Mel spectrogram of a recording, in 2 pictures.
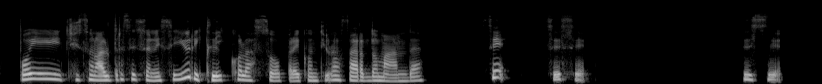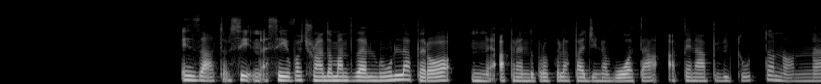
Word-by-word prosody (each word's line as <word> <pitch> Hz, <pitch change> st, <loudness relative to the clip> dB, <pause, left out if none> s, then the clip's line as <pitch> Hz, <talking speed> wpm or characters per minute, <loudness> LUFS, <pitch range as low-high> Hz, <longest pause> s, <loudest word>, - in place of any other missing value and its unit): Poi 245 Hz, -1 st, +3 dB
ci 220 Hz, -1 st, -7 dB
sono 205 Hz, 0 st, +1 dB
altre 220 Hz, +4 st, +2 dB
sezioni, 215 Hz, -6 st, -2 dB
se 225 Hz, +4 st, -6 dB
io 275 Hz, +9 st, +3 dB
riclicco 200 Hz, -5 st, +2 dB
là 195 Hz, -2 st, +2 dB
sopra 170 Hz, -3 st, -3 dB
e 160 Hz, -, +1 dB
continuo 180 Hz, +4 st, -2 dB
a -, -, -3 dB
far 185 Hz, -3 st, +1 dB
domande 175 Hz, +1 st, -2 dB, 0.5 s
sì, 320 Hz, 0 st, -1 dB, 0.4 s
sì, -, -, -1 dB
sì. -, -, -6 dB, 1.6 s
Sì, 225 Hz, -1 st, +1 dB
sì. 215 Hz, -, -6 dB, 2.2 s
Esatto. 195 Hz, -4 st, +2 dB
Sì, 200 Hz, +2 st, +3 dB
ma 210 Hz, -, -3 dB
se 195 Hz, -, +3 dB
io 185 Hz, -, +6 dB
faccio 195 Hz, 0 st, -3 dB
una 180 Hz, -, +5 dB
domanda 180 Hz, -1 st, +4 dB
dal 180 Hz, -1 st, +5 dB
nulla, 195 Hz, +5 st, +4 dB
però, 175 Hz, 0 st, +3 dB, 0.2 s
uhm, 165 Hz, -3 st, -2 dB
aprendo 165 Hz, -2 st, -1 dB
proprio 170 Hz, +1 st, -3 dB
la 170 Hz, -, -4 dB
pagina 165 Hz, -1 st, -2 dB
vuota 165 Hz, +2 st, -1 dB
appena 170 Hz, -2 st, -4 dB
apri 170 Hz, 0 st, -7 dB
il 170 Hz, -2 st, -6 dB
tutto 180 Hz, +5 st, -7 dB
non 160 Hz, -3 st, -7 dB
180 Hz, 155 wpm, -25 LUFS, 170-205 Hz, 2.2 s, io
